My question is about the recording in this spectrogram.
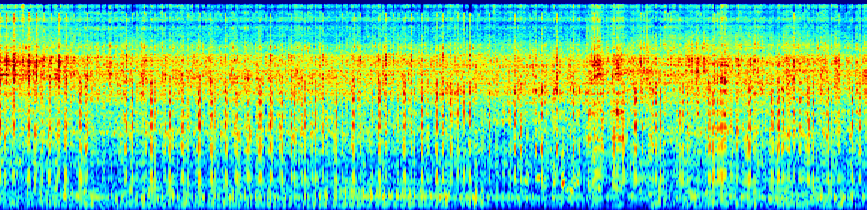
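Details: Two-stroke motorbike after a quick carburetor repair, exhaust covered with a rag to check for rod knock: buzzy, raspy high note with even firing and no ticking or knock. It sounds healthy.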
